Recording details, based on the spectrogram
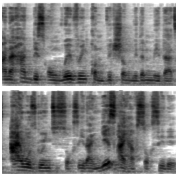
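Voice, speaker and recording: A man with a Nigerian accent and a fairly low voice speaks at a moderate pace. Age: 30s. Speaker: small business owner and vlogger. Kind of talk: personal testimony vlog.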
